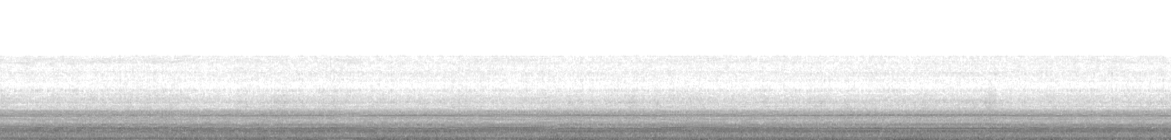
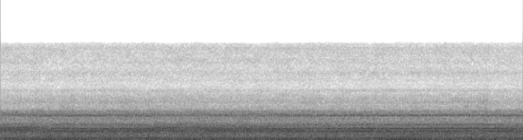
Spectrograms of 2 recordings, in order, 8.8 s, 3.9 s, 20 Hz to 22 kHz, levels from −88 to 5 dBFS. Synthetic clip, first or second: second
